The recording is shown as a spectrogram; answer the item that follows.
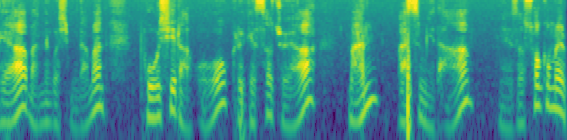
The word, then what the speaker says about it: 보시: 제가 이렇게 마이크를 대고 얘기를 하기 때문에 좀 발음이 발음을 또 잘못 또 전달이 되는 경우도 있어서 다시 한번 정확하게 얘기하면 포시가 아니라 보시가 맞습니다.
